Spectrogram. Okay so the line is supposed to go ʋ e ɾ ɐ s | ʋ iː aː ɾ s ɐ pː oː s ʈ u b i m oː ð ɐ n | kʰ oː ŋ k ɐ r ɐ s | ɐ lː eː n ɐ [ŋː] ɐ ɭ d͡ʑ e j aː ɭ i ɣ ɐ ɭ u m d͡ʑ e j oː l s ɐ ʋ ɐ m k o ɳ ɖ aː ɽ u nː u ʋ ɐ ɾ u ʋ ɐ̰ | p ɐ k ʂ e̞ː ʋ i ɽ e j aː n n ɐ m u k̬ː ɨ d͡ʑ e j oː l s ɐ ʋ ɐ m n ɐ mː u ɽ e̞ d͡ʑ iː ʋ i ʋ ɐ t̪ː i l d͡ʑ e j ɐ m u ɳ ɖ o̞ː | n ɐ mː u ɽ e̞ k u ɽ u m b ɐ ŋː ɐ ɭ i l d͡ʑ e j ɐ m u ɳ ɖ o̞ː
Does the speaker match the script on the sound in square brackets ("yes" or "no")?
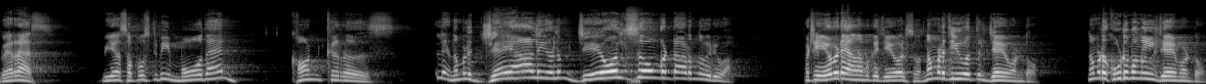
no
